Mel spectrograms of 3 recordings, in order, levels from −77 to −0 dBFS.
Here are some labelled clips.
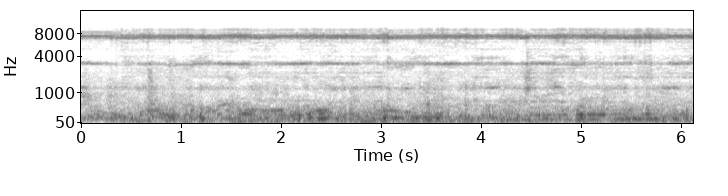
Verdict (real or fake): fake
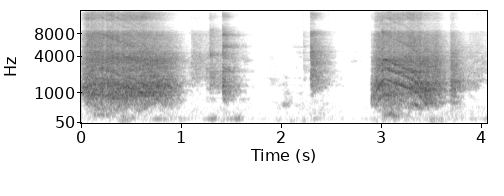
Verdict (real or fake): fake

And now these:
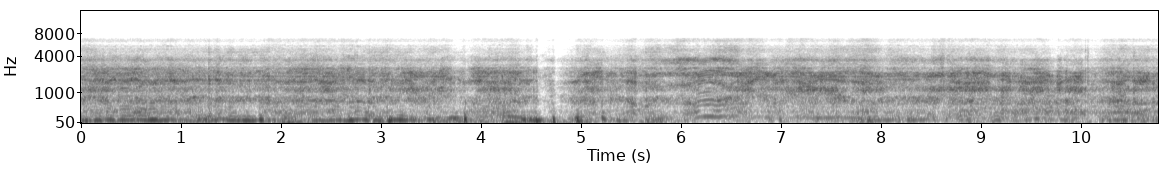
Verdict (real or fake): fake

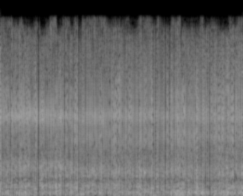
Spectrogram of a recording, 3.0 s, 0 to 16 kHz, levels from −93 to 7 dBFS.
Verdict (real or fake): fake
